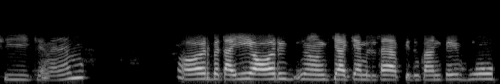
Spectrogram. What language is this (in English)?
Hindi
